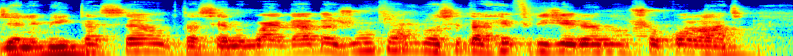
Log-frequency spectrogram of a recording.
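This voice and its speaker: A man speaks at a very fast pace with fairly even intonation. There is noticeable background noise. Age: 60s. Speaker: entrepreneur, chocolate factory owner. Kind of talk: interview.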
